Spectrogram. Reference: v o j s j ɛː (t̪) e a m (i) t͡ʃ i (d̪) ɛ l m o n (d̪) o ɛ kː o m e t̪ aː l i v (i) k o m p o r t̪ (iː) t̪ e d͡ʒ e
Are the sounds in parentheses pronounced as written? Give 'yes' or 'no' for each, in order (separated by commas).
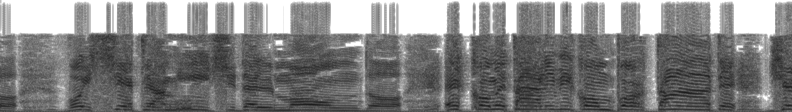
yes, no, yes, yes, yes, no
